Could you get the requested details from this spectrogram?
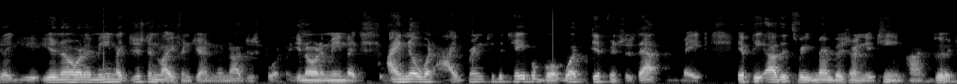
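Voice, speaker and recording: A man with a fairly low pitch and a dark, mellow tone talks at a fairly quick pace. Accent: Boston. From Boston, US. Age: 40s. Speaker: cannabis entrepreneur. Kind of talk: casual interview chat. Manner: halting, repetitive fillers.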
